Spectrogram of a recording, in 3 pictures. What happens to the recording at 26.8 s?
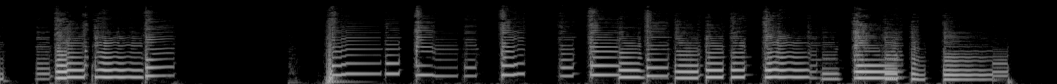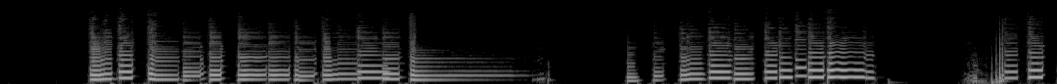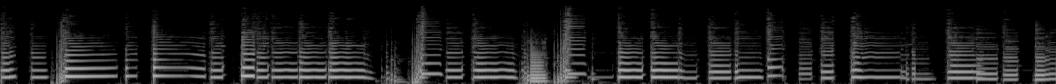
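At 26.8 s the music carries the same generation loss heard throughout: swirly, hollow, smeared attacks, nothing above 16.6 kHz, likely from about ten passes through a 64 kbit/s AAC-LC encoder.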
